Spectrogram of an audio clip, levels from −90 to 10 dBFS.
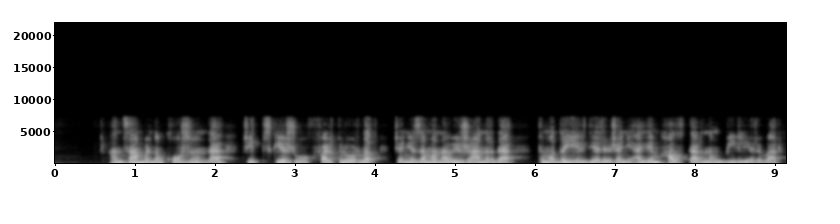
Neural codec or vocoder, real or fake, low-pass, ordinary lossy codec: codec, 16 kHz in and 24 kHz out, 1 kbps, XY-Tokenizer; fake; 7.2 kHz; none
